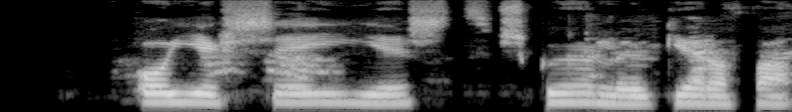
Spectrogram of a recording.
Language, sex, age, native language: Icelandic, male, 13, Icelandic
